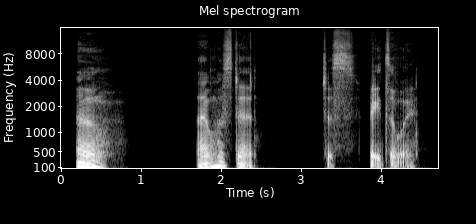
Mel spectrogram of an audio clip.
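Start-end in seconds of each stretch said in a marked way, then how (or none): 0.2-2.4 hushed whisper. A character with a thousand-yard stare speaks as his body fades away, whispering. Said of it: "as he whispers".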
